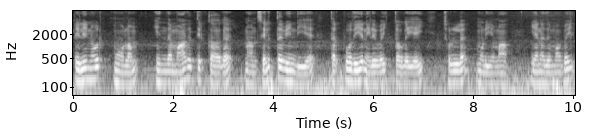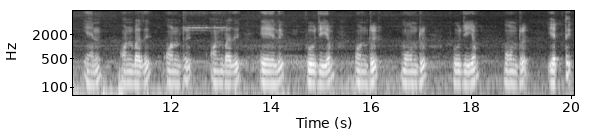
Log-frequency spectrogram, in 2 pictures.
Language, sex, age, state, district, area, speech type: Tamil, male, 18-30, Tamil Nadu, Madurai, urban, read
